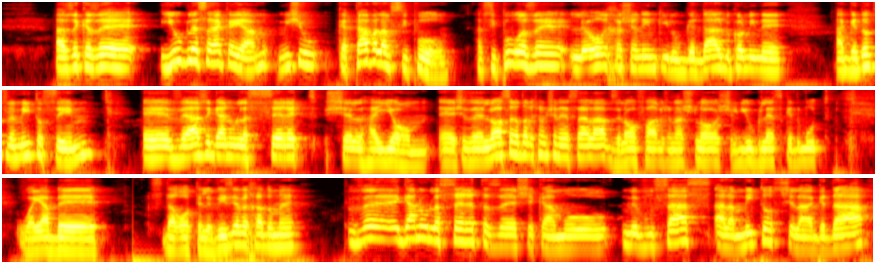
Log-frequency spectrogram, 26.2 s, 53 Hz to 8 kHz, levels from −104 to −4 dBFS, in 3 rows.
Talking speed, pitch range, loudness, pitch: 120 wpm, 125-175 Hz, -21 LUFS, 145 Hz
